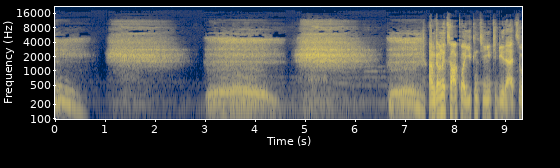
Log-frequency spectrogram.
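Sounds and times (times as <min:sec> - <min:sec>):
slow deep ujjayi breathing with throaty snoring rasp: 0:00.0 - 0:07.5
speech: 0:07.5 - 0:09.3.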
